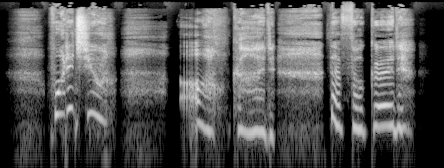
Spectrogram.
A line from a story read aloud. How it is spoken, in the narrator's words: she moaned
